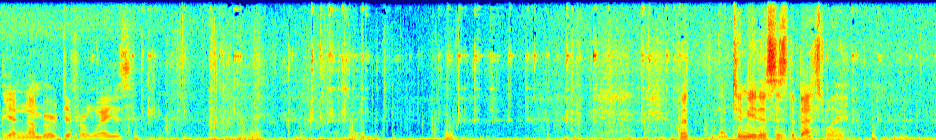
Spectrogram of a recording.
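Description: A man speaks in short bursts close by, a little out of breath.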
